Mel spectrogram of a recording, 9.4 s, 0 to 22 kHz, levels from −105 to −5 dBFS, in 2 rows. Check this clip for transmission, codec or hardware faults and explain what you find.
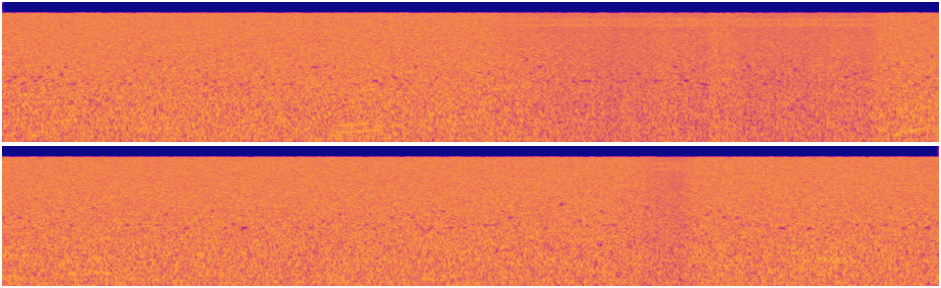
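One fault runs through the whole clip: a wrong sample width. Audio stored as 32-bit integers is read back as 16-bit. Each stored sample splits into two values. Only one keeps the signal's top bits. The other is near-random. The speech sits buried in loud noise, playing at half speed and an octave low.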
